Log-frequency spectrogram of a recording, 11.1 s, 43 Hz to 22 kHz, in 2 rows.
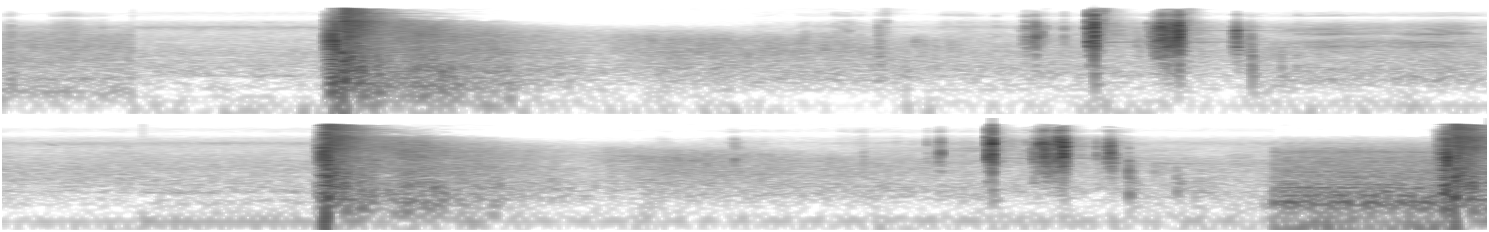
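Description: Three unsuppressed rifle shots from a .17 Hornet, each a sharp crack with a short ring-out, about five seconds apart, the last right at the end. Between the shots come short runs of quick metallic clicks as the bolt is worked to chamber the next round.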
